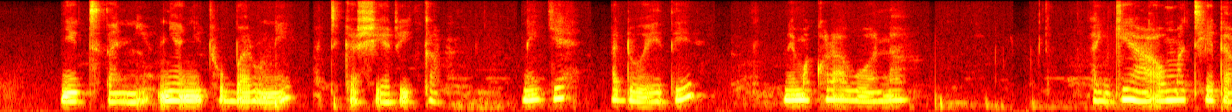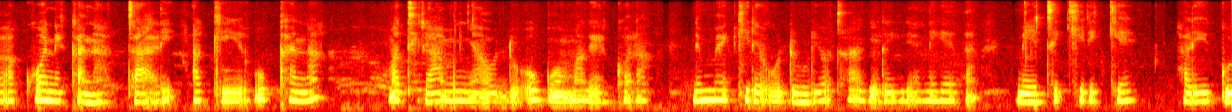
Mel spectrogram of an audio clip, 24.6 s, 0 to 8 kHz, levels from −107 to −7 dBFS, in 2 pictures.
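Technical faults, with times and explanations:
0.0–0.62 s, 5.92–6.12 s, 7.16–7.32 s, 10.14–10.30 s, 19.14–19.26 s and 23.98–24.10 s: comfort noise in place of the background. In these pauses, about 40 dB below the loud parts, the real background becomes steady, featureless hiss. It is up to about 7 dB quieter, except at 19.14 s, where the level holds. The likely cause is the sender going silent between phrases while the receiver synthesises filler noise. Like the rest of the call audio, it has nothing above 8 kHz.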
